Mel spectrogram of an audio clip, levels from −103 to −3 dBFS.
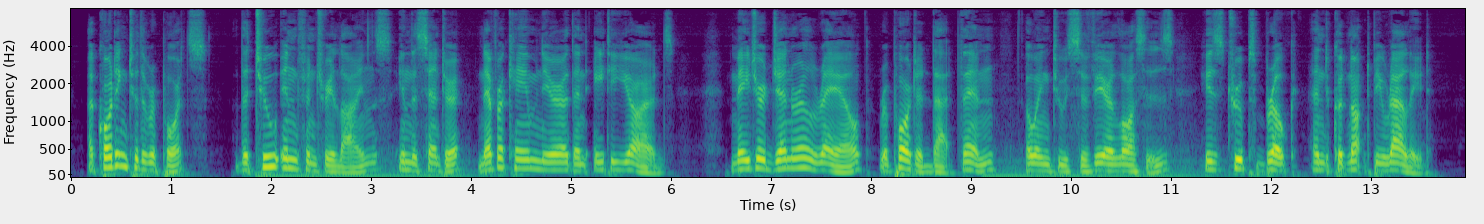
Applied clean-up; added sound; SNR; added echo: neural mask model DeepFilterNet 3.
